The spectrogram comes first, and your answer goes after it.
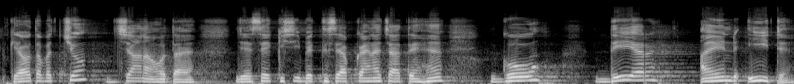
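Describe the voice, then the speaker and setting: Indian guy teaching english, spells words out, echoey room. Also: on the high side. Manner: spells words letter by letter, then repeats example sentences very slowly. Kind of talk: slow spoken-English lesson.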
